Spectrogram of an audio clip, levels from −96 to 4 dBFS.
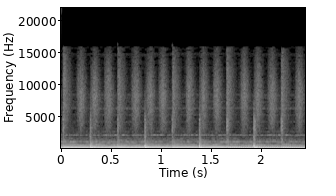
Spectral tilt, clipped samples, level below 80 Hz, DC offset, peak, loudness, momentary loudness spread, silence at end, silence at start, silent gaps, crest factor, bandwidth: -8 dB/octave; under 0.1%; -28 dBFS; under 0.1%; -4 dBFS; -19 LUFS; 2 LU; 0 s; 0 s; none; 14 dB; 14 kHz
